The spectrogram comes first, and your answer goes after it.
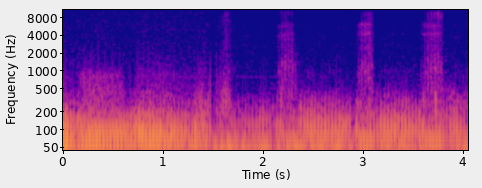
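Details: A cat's deep, rumbling purr, with low vibrating pulses and several breathy bursts as it inhales, spaced under a second apart.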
